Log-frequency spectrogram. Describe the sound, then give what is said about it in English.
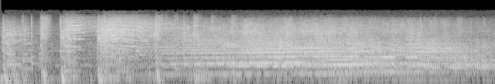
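Stock race cars roar around the speedway at Daytona, a dense, loud, continuous engine drone with strong harmonic whine, a few sharper bursts early on, and then a steady sustained roar of many cars. “The sounds you hear in the background are the Midwestern stars of the Automobile Racing Club of America as they make you their annual trek to Daytona Beach”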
